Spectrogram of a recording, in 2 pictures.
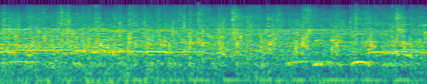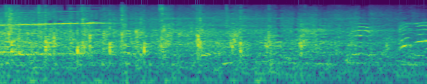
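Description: A large crowd claps and cheers outdoors.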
